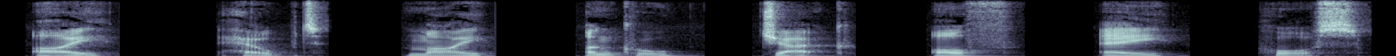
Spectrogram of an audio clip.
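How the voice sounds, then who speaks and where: Putting on a raspy character voice, a man at a medium pitch speaks at a very slow pace with long, frequent pauses. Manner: very slow, deliberate.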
